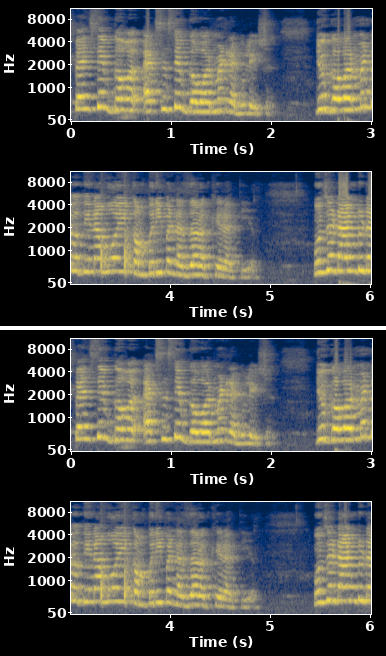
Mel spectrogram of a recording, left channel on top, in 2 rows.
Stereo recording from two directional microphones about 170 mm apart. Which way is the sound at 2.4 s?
30° left (ahead or behind).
